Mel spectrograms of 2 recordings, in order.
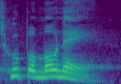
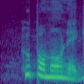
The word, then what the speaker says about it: hupomone: It's the only one I think I can probably pronounce right. It's hupomone. It reminds me of an Italian ice cream or something. Hupomone.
